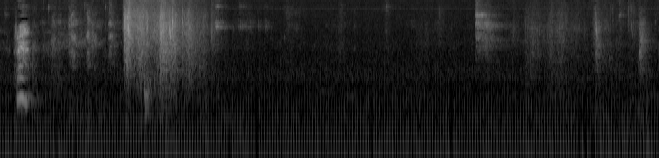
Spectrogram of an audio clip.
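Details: Cairn Terrier puppies playing with their mother: a brief high yip, followed by bursts of scuffling noise.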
